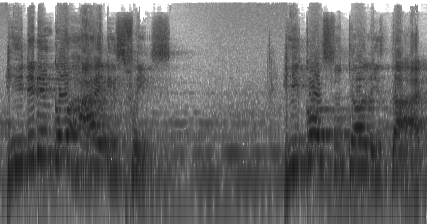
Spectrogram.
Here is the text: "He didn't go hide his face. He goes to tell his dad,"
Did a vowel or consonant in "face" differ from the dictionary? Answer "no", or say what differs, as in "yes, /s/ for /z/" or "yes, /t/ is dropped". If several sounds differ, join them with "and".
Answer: no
